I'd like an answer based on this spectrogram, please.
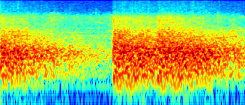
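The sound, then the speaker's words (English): Blasting powder explosions set in small holes along a stage trail: a broad, rumbling roar that jumps abruptly louder partway through and then holds steady. “They set blasting powder into several small holes in the stage trail, lit the fuses, and then ran back into the brush. A moment later, there were several small explosions.”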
